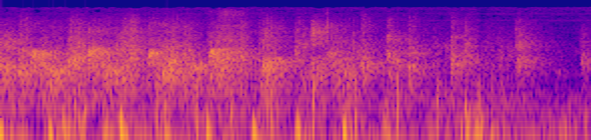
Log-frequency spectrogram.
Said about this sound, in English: So give yourselves a big round of applause.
